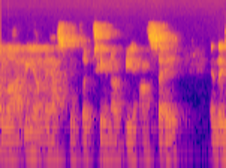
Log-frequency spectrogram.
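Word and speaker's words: Beyoncé: Her maiden name is Beyonce, and I spelled it B-O-Z-S-A-Y, Beyonce, so that I could pronounce it.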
